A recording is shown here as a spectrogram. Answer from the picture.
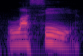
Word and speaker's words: LaCie: pronounced it wrong the whole time it's actually pronounced lassie it is a rugged hard drive 500 gigabyte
